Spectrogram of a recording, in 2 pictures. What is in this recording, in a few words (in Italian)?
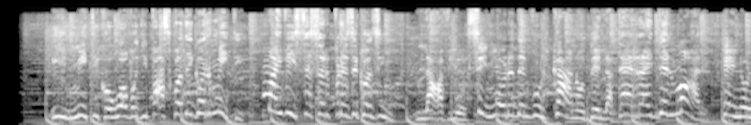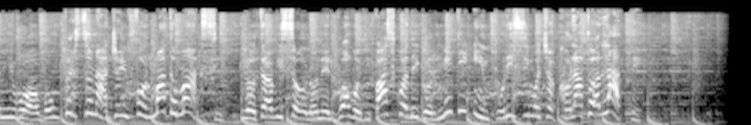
Spot Bambino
